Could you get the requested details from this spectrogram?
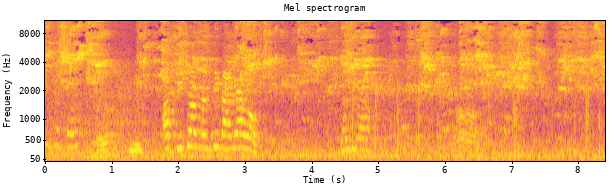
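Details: Blue-and-yellow macaw talking: a string of voice-like syllables, some wavering and some sliding down, packed into the middle seconds, then softer broken phrases against steady background hiss.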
